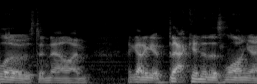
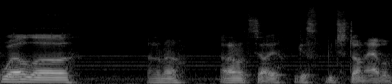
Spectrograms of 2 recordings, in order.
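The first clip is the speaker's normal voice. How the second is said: mock airy, condescending, nonchalant indifference; 3 semitones lower, 5 dB quieter than usual. Retelling what the airline desk agent said about lost bags: imitating condescending nonchalance. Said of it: "the most condescendingly nonchalant".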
